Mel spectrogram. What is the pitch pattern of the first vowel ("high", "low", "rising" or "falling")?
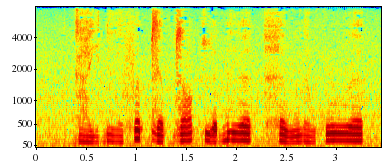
low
